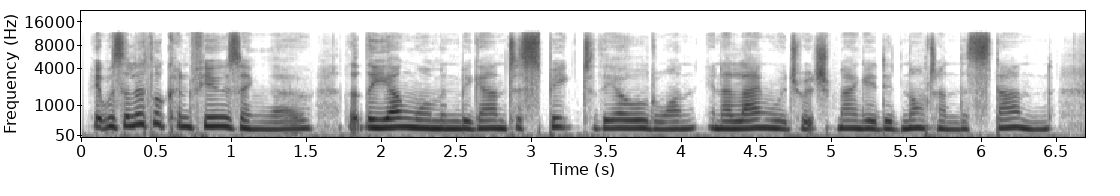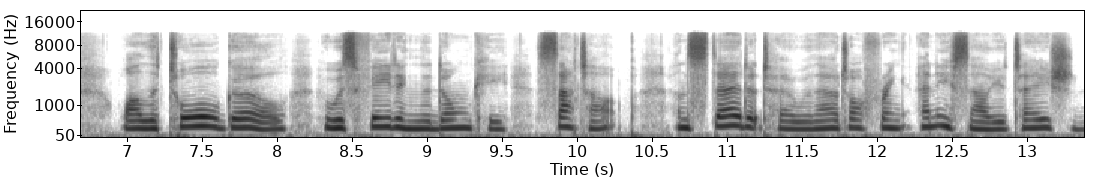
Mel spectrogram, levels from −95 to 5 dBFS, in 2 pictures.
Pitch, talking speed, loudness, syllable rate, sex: 215 Hz, 195 wpm, -20 LUFS, 5.6 syllables/s, female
